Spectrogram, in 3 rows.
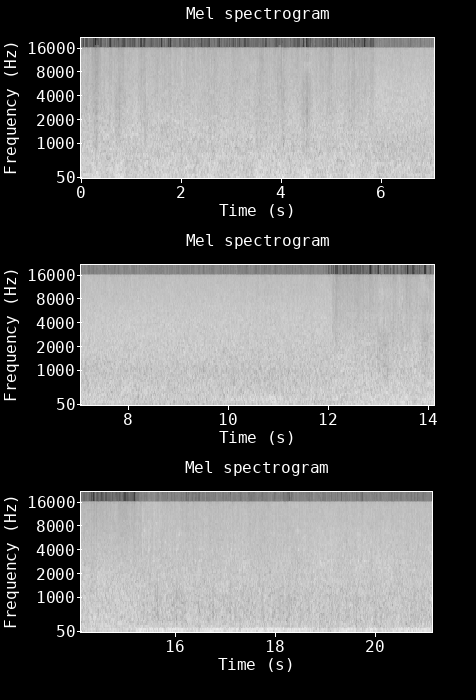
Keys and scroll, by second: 1.6 w, 1.9 Down, 2.1 Return, 12.0 Page_Down.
